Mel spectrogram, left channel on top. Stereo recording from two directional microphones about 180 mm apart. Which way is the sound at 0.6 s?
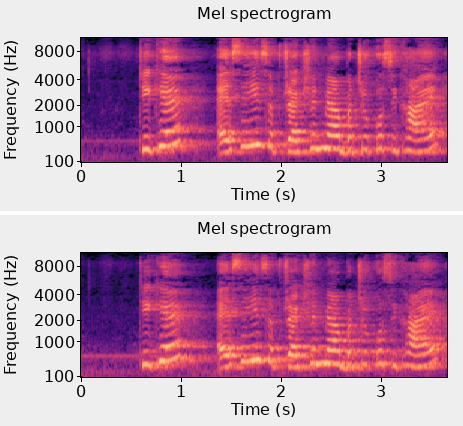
40° left (ahead or behind).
